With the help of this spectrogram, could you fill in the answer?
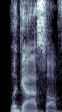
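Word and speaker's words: Legasov: uh uh leg saw uh Legacy oh it's pronounced something different my bad um Valerie whatever lagassoff thank you they told him hey blame it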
